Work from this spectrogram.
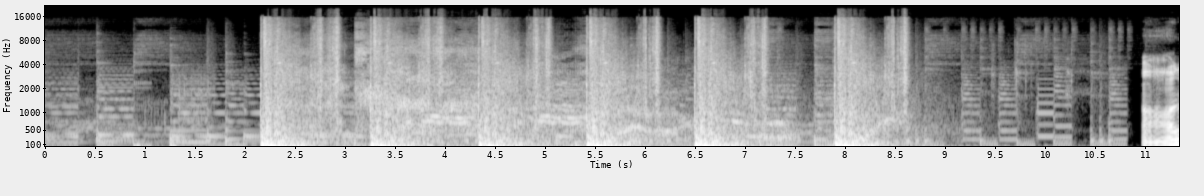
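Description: Shotgun blasts in a Doom mod game arrive as five or six loud, heavy booms at roughly even intervals, each with a ringing tail, over game music and effects.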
